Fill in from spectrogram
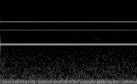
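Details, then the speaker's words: Original Xbox motherboard, removed, multimeter continuity check on a bulging capacitor: steady high continuous beep, indicating that capacitor is shorted in circuit. "that one showing it that short so that's a good thing I mean for troubleshooting purposes of course"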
